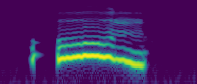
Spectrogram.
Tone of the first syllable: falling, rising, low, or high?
falling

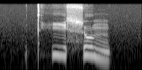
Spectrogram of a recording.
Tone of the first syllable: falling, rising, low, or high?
falling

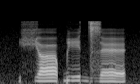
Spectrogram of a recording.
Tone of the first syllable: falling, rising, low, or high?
low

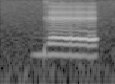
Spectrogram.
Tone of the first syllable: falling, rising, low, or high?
low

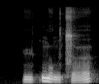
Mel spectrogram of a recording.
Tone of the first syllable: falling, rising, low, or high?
rising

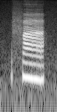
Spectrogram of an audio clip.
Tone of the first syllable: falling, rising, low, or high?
low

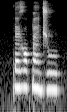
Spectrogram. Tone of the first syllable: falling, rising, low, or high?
low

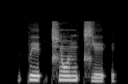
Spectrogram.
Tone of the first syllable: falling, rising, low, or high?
high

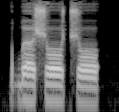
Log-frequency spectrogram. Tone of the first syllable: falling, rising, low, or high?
low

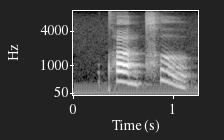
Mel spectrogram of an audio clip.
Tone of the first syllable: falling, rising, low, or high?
falling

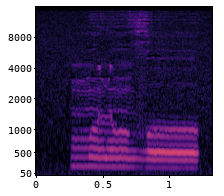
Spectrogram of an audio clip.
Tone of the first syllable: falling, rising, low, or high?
low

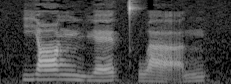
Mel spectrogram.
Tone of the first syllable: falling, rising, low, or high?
high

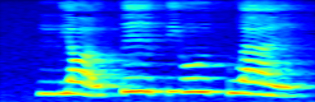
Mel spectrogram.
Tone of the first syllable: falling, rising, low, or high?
low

